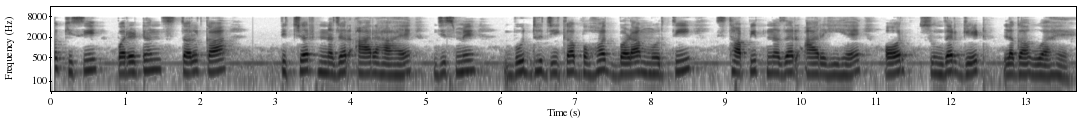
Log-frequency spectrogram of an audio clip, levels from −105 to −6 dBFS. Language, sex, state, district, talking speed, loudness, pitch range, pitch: Hindi, female, Uttar Pradesh, Budaun, 120 wpm, -21 LUFS, 170-195 Hz, 180 Hz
